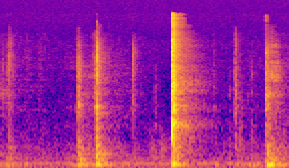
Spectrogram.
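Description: Dishwasher water guide being snapped into its mounting brackets: a few light, separate plastic clicks, the sharpest a little past halfway.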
